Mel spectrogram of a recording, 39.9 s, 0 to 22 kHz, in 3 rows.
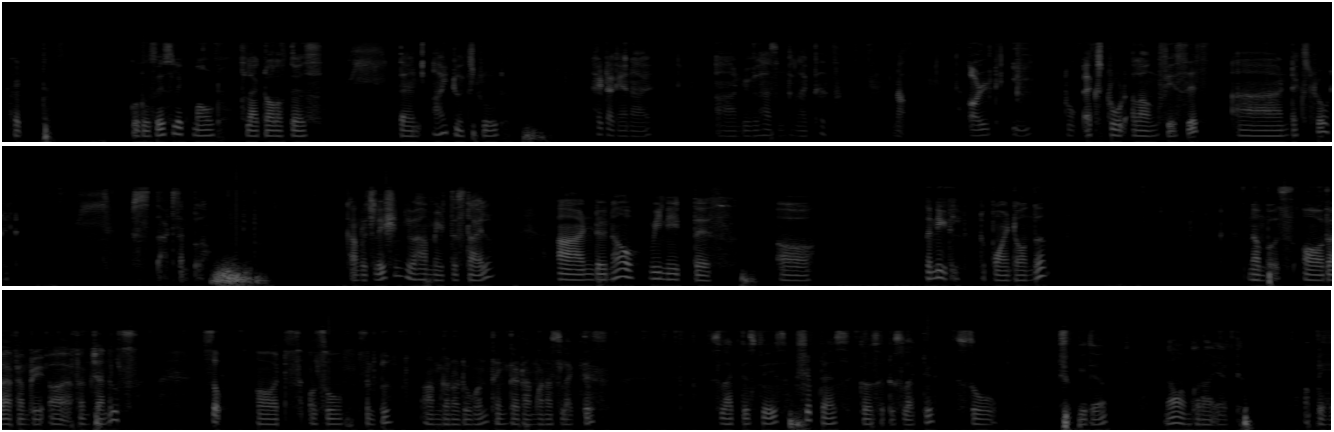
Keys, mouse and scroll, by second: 1.3 3, 2.1 alt+click, 2.6 right click, 4.3 i, 10.0 alt+e, 14.3-15.6 middle drag, 15.7 Tab, 16.4-17.5 middle drag, 18.4-18.9 middle drag, 19.5 middle click, 21.0 middle click, 22.4 middle click, 23.6-24.7 middle drag, 26.1-26.4 middle drag, 27.1 middle drag, 28.1 middle drag, 28.7 middle click, 29.5 middle drag, 30.4 shift+middle drag, 31.0 click, 32.4 /, 32.7 middle drag, 33.3 click, 33.4 Tab, 33.6 click, 34.5 shift+s, 35.2 Tab, 35.6-36.1 middle drag, 36.6 /, 37.2 middle drag, 37.8 shift+a, 39.5 middle click.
